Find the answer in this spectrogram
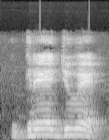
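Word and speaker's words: graduate: ठीक है, उसके अलावा डी को ड भी बोलते हैं, डी को ज भी बोलते हैं। जैसे एक वर्ड लेते हैं ग्रेजुएट। ठीक है, ग्रेजुएट, ग्रेजुएट में डी का उच्चारण ज के रूप में हुआ, ग्रेजुएट हो गया ना।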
